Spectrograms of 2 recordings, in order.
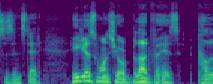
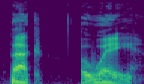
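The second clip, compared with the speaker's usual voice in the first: icy cold voice. Reading a scene, a commander orders a man back: voice cold as ice. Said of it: "voice as cold as ice".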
